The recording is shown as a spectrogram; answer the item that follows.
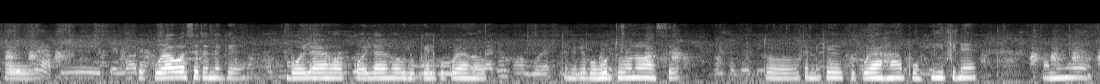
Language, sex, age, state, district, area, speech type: Assamese, female, 45-60, Assam, Dibrugarh, rural, spontaneous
